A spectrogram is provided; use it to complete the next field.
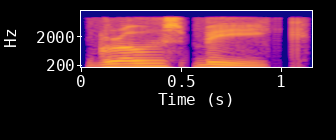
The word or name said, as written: grosbeak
